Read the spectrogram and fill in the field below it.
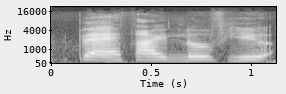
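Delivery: ordinary delivery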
